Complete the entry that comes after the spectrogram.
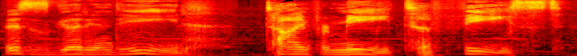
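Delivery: slow, menacing creature voice with a chuckle; slime monster. Acted. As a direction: savour it like a hungry monster. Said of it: "the figure looking at Izuku saying".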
